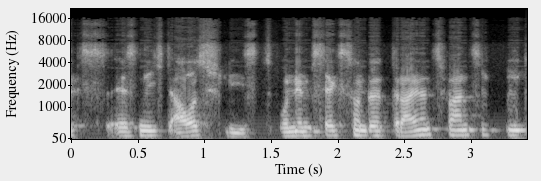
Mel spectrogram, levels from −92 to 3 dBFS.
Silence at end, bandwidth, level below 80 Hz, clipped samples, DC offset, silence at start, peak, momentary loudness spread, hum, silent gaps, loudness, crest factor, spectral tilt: 0 s; 16.5 kHz; -44 dBFS; under 0.1%; under 0.1%; 0 s; -4 dBFS; 5 LU; none; none; -16 LUFS; 14 dB; -4.5 dB/octave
